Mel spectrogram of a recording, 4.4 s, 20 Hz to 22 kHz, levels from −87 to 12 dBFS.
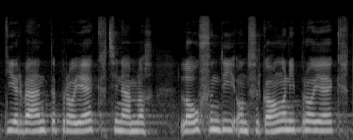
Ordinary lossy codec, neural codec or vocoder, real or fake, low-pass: none; none; real; 14.4 kHz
